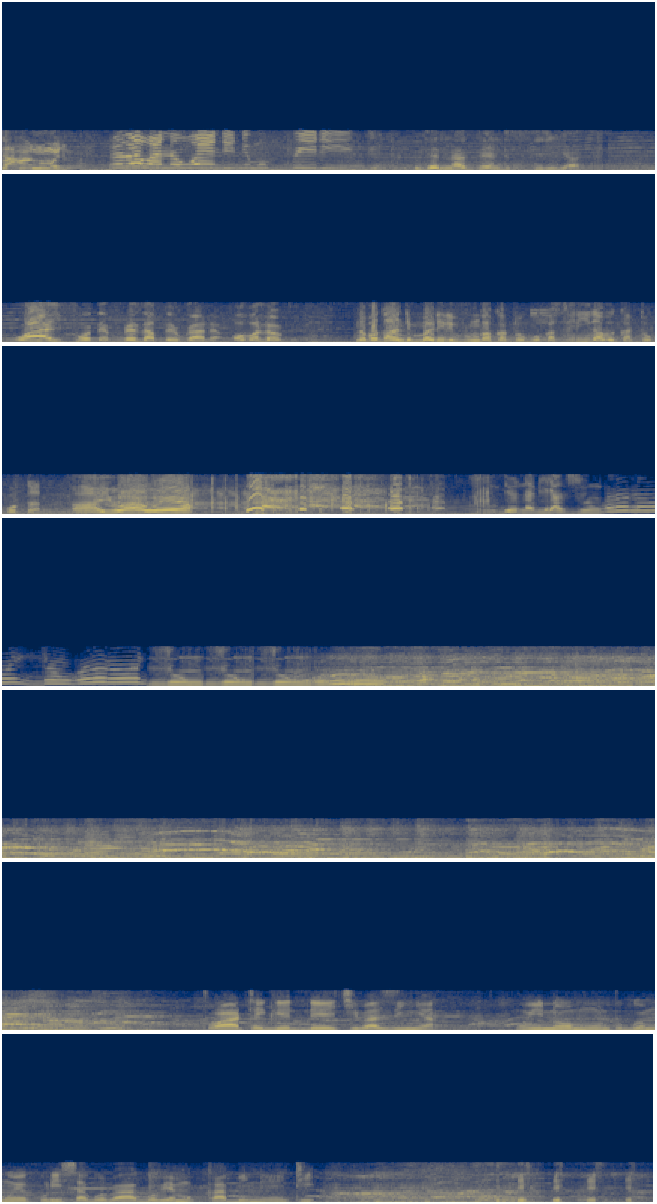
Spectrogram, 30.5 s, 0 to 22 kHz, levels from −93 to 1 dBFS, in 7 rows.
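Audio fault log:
No faults heard at any point in the audio.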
